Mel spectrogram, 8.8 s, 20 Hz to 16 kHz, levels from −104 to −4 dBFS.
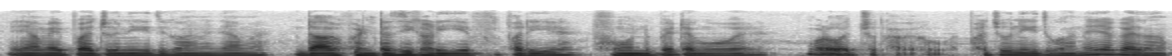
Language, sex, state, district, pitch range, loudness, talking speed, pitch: Hindi, male, Uttar Pradesh, Budaun, 105-115 Hz, -24 LUFS, 155 wpm, 105 Hz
